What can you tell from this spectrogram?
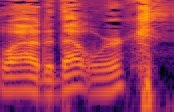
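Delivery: ordinary talk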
